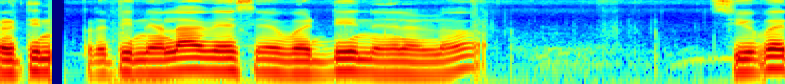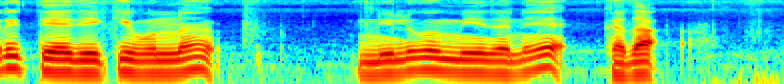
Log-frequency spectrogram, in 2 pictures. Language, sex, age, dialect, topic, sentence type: Telugu, male, 25-30, Southern, banking, question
